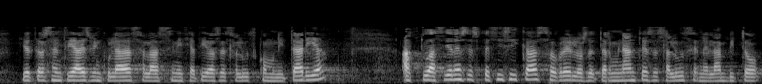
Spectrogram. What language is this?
Spanish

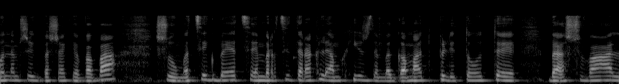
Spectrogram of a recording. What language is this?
Hebrew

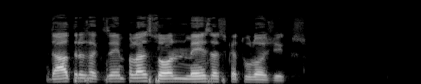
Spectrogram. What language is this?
Catalan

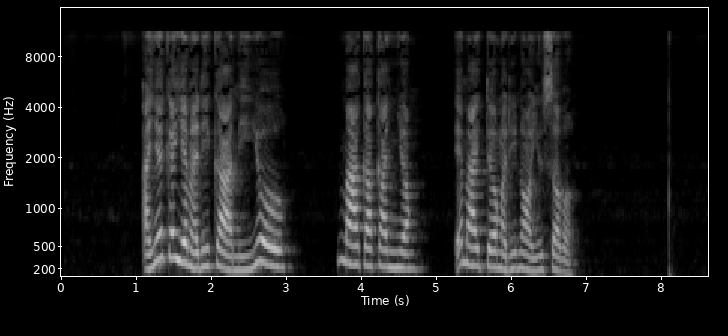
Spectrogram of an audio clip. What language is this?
Ibibio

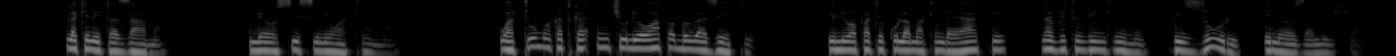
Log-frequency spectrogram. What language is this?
Swahili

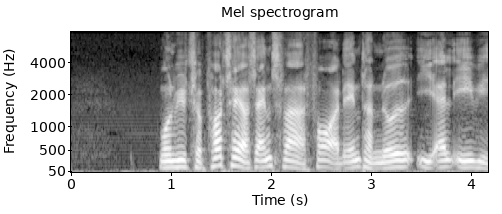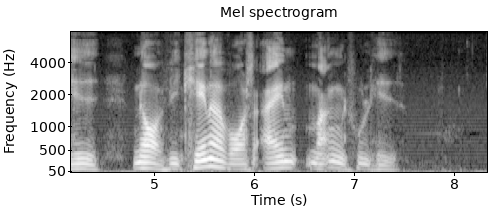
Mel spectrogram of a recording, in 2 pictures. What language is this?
Danish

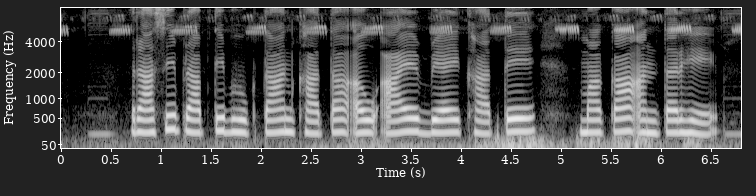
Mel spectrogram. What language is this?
Chhattisgarhi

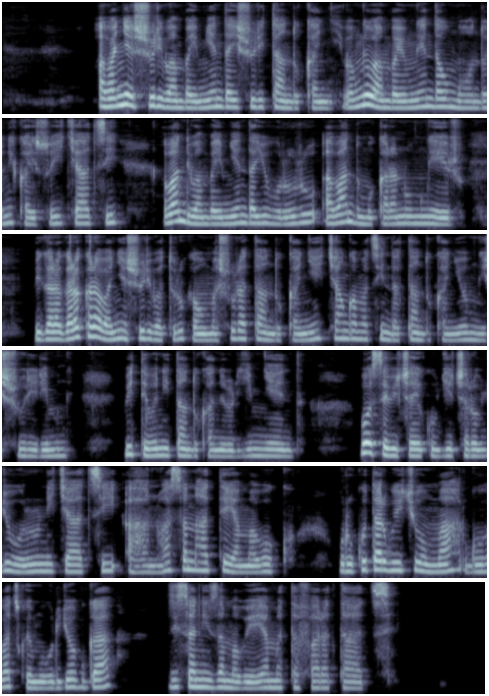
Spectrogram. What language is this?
Kinyarwanda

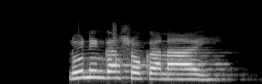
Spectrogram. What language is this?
Rombo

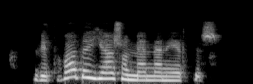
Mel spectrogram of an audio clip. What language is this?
Western Mari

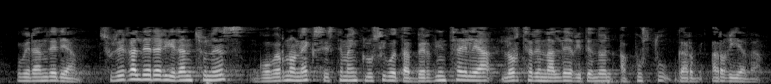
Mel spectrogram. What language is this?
Basque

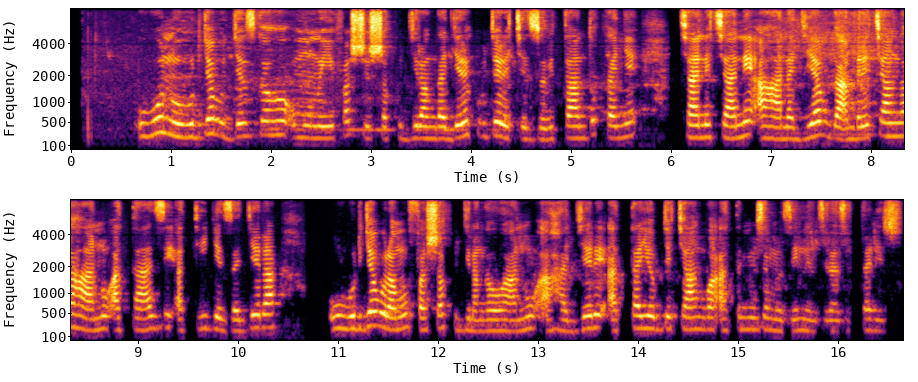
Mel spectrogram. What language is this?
Kinyarwanda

